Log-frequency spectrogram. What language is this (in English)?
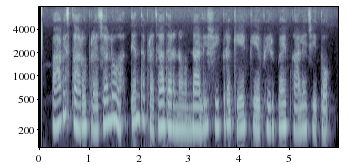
Telugu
